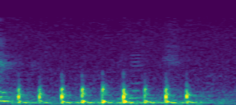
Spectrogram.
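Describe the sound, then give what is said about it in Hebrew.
A quick series of about nine sharp knocks on a door, evenly spaced in a steady rhythm, fairly loud with a low, hollow thud, and no one talking. “יש בן אדם דופק.”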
